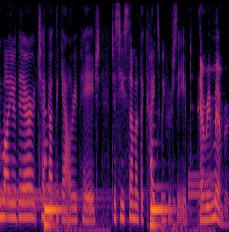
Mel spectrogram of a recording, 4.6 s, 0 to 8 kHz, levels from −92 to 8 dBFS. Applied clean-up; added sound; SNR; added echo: none; Bowed string instrument; -4 dB; none.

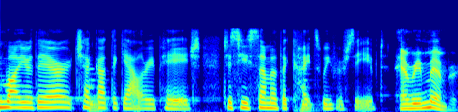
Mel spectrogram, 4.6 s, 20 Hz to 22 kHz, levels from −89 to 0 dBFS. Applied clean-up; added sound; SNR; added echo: neural mask model DeepFilterNet 3.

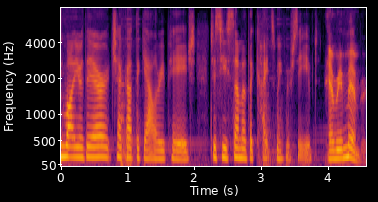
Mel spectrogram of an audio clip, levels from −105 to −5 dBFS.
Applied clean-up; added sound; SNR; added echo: neural separator model SepFormer DNS4.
